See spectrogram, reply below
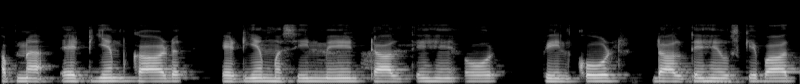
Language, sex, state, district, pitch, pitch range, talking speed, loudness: Hindi, male, Bihar, Lakhisarai, 145 Hz, 145-150 Hz, 120 wpm, -17 LUFS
